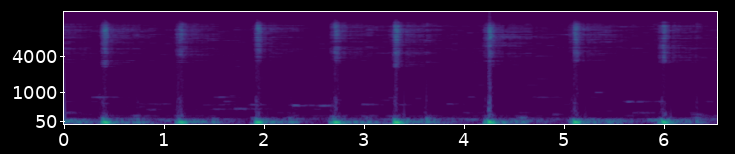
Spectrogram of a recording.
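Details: A person's own heartbeat: low thumps, about eight in six seconds, unevenly spaced, with one early beat followed by a longer pause. It is an erratic rhythm with skipped and extra premature beats (PVC/PAC), felt as a falling sensation.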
